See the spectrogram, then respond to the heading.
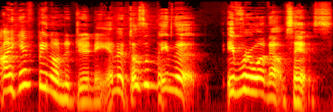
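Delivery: choking up, voice very high and tearful. Talking about her own journey, choking up, near tears. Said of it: "oh my God, I'm going to cry".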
